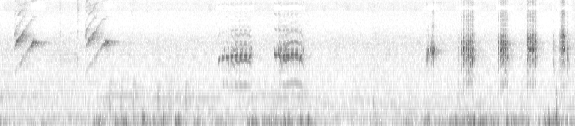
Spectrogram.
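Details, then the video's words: Long-tailed shrike in full varied song, meant as a model for training competition songbirds: two steep descending sweeps, then buzzy drawn-out notes and a quick series of sharp chirps over low rumbling background noise. "cendet gacor full tembakan"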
